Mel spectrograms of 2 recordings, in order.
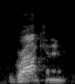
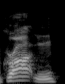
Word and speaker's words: Groton: Groton. There were only two possible ways it could have been pronounced, and I fucking got it wrong. God, from Groton, is 8-2 overall.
